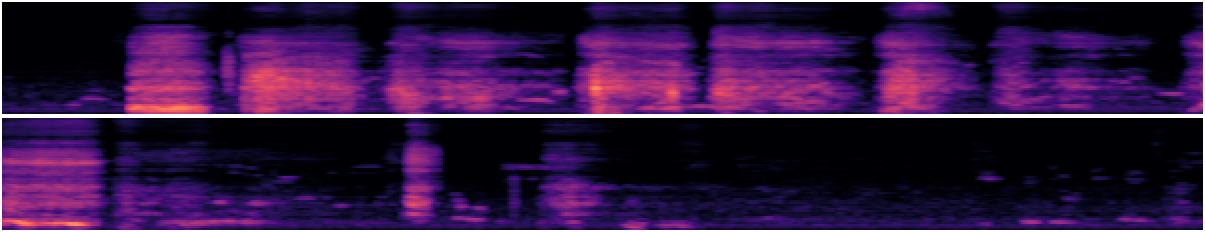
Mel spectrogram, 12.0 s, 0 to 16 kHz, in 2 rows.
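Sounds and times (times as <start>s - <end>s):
woman snoring: 0.7s - 3.5s, 6.0s - 6.6s.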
